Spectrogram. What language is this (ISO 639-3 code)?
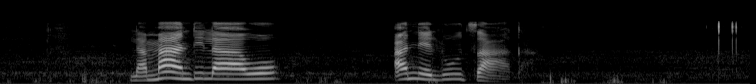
ssw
